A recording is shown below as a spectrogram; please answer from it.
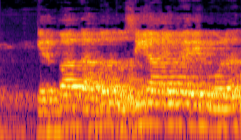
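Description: A man's voice reciting in a chant-like delivery through a microphone, resuming about half a second in after a short pause.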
